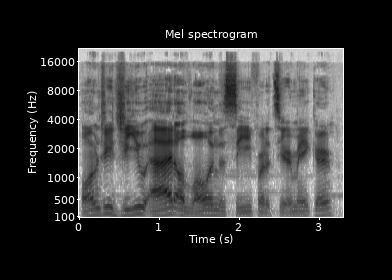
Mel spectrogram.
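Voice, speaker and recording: A man's voice: medium pitch, a little fast, a bit bright, faint music behind. A man streaming a game, chatting casually with slang and swearing and at times reading story narration aloud. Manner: informal, slangy, profane. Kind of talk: casual chat mixed with reading visual novel narration aloud.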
